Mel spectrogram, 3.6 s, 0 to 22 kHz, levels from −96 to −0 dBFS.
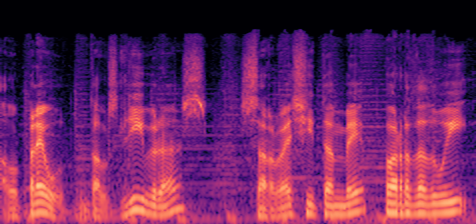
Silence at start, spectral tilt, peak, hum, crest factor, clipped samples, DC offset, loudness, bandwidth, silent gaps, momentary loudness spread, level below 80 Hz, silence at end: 0 s; -5 dB/octave; 0 dBFS; none; 20 dB; under 0.1%; under 0.1%; -20 LUFS; 13 kHz; none; 10 LU; -44 dBFS; 0.1 s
